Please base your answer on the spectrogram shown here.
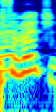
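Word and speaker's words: Vučević: Vucevic? Yeah, that's how you pronounce it, right?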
